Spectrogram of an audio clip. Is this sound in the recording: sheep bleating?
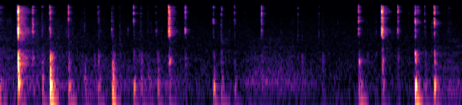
no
